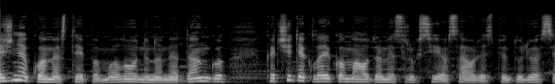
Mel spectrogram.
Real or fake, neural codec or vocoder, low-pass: real; none; 10.8 kHz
